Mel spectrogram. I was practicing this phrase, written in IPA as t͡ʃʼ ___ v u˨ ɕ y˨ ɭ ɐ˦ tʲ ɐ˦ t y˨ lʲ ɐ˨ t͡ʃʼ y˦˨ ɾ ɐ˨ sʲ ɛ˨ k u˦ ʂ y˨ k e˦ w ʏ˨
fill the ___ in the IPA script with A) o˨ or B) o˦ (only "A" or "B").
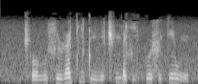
A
